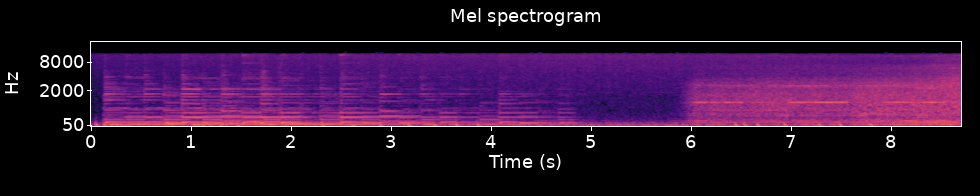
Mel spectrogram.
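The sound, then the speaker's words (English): A cement truck arriving at a construction site: a heavy engine drones with steady tonal hums, then a louder rush of diesel noise as a reversing alarm beeps in slow, regular pulses. Fairly loud, with no talking. “The truck drivers are coming with the cement.”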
